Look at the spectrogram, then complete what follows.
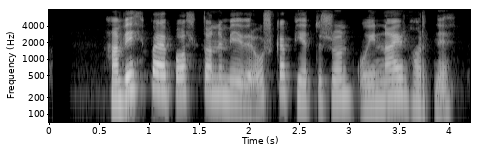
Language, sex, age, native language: Icelandic, female, 40-49, Icelandic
